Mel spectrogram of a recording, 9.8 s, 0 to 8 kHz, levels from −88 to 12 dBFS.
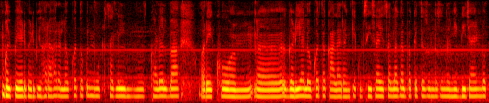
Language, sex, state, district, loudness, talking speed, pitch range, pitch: Hindi, female, Uttar Pradesh, Varanasi, -23 LUFS, 180 wpm, 205-215 Hz, 210 Hz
